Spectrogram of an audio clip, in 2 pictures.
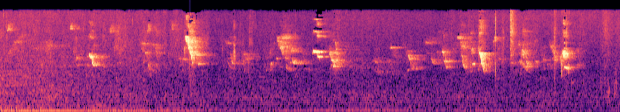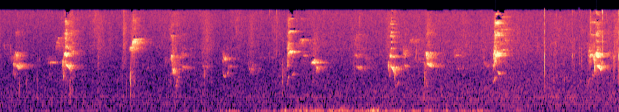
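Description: Forest birds chirping and calling, a short call every second or so. A low rumble fades out in the first few seconds.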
